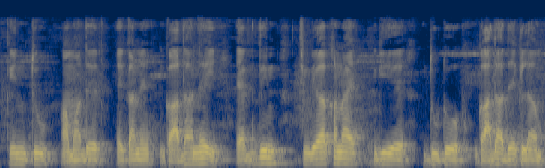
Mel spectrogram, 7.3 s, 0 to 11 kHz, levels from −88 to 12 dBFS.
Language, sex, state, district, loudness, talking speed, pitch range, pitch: Bengali, male, West Bengal, North 24 Parganas, -19 LUFS, 90 wpm, 95-105 Hz, 100 Hz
